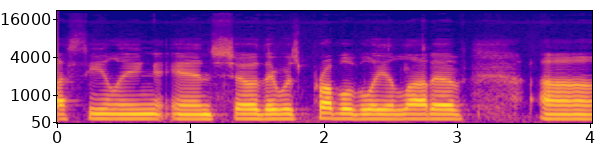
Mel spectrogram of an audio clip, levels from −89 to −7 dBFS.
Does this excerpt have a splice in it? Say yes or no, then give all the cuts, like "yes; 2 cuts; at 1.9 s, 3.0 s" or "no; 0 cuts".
no; 0 cuts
